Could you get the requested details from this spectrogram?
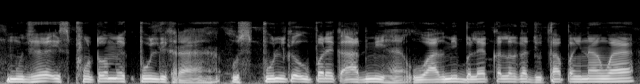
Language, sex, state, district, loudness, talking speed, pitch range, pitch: Hindi, male, Bihar, Sitamarhi, -13 LUFS, 235 wpm, 115-135 Hz, 125 Hz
